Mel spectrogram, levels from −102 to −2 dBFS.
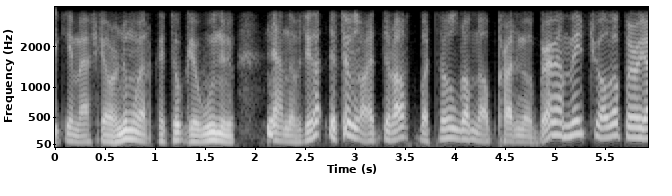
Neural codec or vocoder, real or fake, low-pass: codec, 16 kHz in and 24 kHz out, 0.4 kbps, LongCat-Audio-Codec, four codebook decoder; fake; 3.6 kHz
